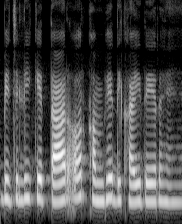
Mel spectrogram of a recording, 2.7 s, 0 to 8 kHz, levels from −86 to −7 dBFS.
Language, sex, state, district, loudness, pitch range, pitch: Hindi, female, Uttar Pradesh, Lucknow, -19 LUFS, 205-230 Hz, 215 Hz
